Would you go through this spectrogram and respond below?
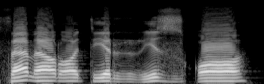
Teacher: Idgham masuk artinya memasukkan bila gunnah tanpa disertai dengan gunnah. Sehingga hanya masuk saja tanwinnya kepada huruf ra tapi tidak ditahan dengan gunnah. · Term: idgham bila gunnah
